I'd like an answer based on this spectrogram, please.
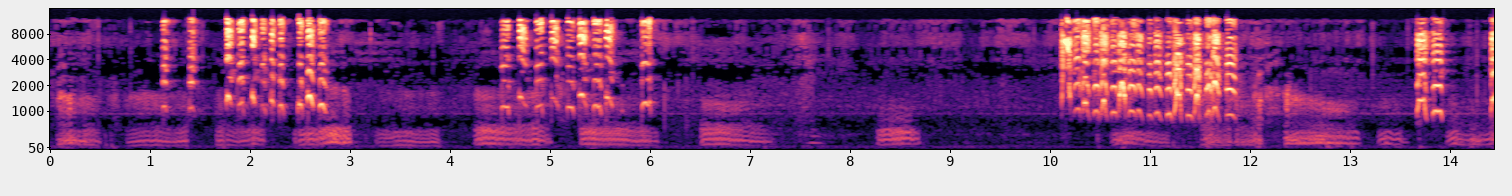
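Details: Golden Retriever puppies playing with their toys indoors: low, rumbling playful growls in short repeated bursts, interrupted by loud, high squeaky-toy squeals at several points.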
